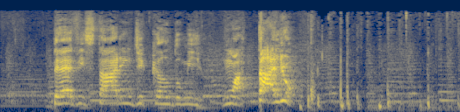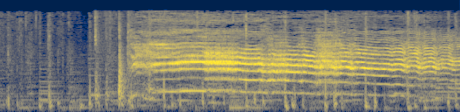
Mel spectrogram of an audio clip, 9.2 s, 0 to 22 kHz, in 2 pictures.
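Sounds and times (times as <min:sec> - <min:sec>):
speech: 0:00.5 - 0:03.2
horse hooves clip-clopping in the woods: 0:02.9 - 0:09.1
horse whinnying in the woods: 0:05.8 - 0:09.1.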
